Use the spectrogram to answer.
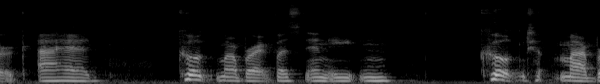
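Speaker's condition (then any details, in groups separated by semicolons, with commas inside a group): ALS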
